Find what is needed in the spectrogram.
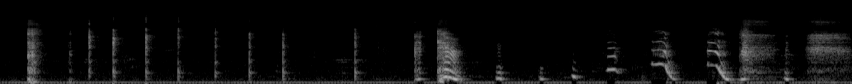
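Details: Woman with Tourette syndrome diagnosed at about age 8, also OCD and ADHD, demonstrating grunting vocal tics she has had since childhood and still has, once mistaken for a speech problem and treated with speech therapy; vocal tics (grunting).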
